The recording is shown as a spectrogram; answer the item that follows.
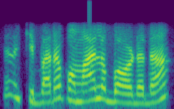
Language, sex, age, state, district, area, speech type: Assamese, female, 18-30, Assam, Golaghat, rural, conversation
